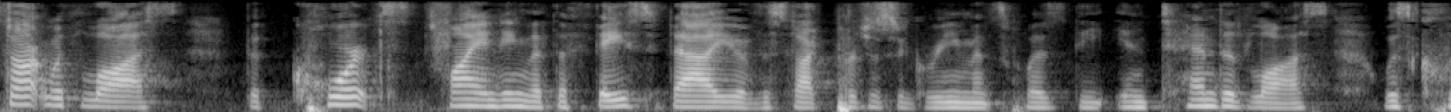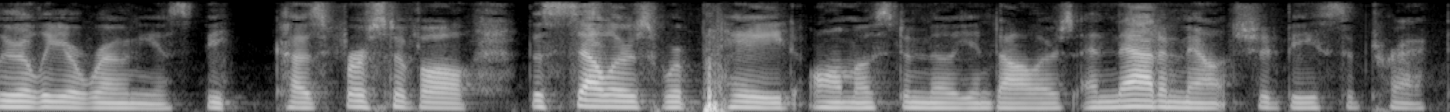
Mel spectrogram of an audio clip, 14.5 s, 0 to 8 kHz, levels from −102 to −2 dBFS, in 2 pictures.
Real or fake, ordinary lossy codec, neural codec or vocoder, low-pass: fake; MP3, 48 kbps; codec, 16 kHz, 8 kbps, FunCodec, trained on LibriTTS, 25 frames a second; 7.2 kHz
